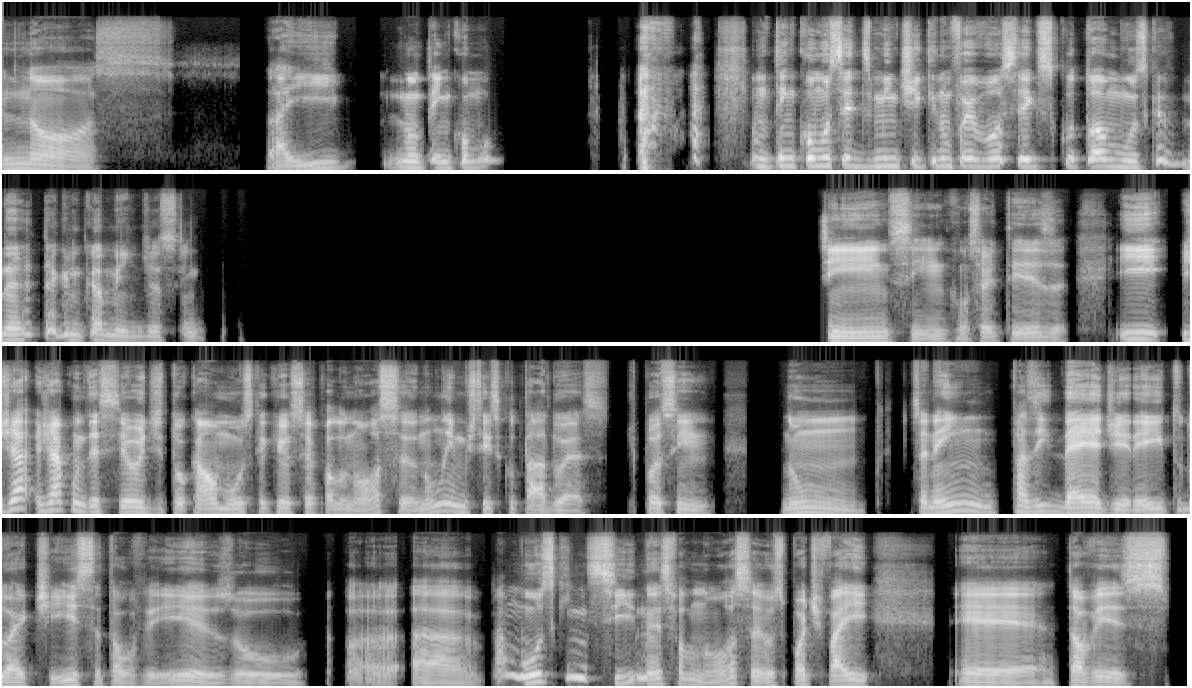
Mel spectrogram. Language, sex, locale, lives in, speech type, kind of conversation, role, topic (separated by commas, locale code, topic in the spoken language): Portuguese, male, pt-BR, United States, conversation, podcast, host, Como manter uma playlist colaborativa organizada sem virar bagunça?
